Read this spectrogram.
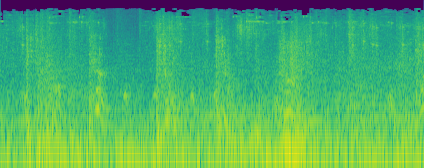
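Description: Game blasts and impacts crackle in quick bursts.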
